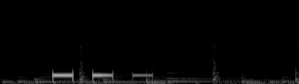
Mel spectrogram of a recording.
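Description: After a caller drops off the line, a telephone line signal sounds as three short, steady mid-pitched beeps. The first two are loud and the third is softer, set against a faint background hum.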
